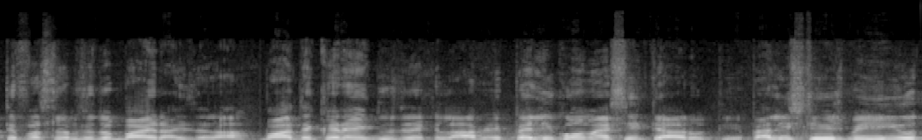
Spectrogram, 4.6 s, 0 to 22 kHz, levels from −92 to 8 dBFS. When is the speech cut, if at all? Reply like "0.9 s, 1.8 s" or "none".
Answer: 1.3 s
